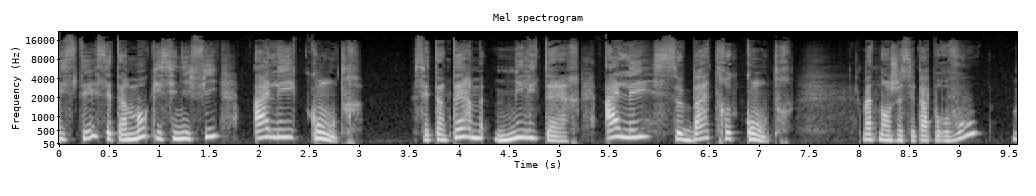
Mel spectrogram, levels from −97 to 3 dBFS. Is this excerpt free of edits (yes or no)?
yes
